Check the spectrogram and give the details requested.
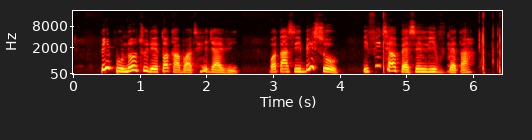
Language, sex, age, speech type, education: Nigerian Pidgin, male, 15-29, spontaneous, tertiary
